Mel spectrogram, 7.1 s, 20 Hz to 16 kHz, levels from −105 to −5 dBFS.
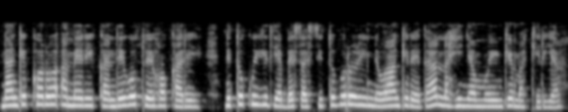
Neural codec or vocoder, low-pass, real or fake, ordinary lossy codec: codec, 16 kHz, 8 kbps, FreqCodec, larger model; 7.2 kHz; fake; none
